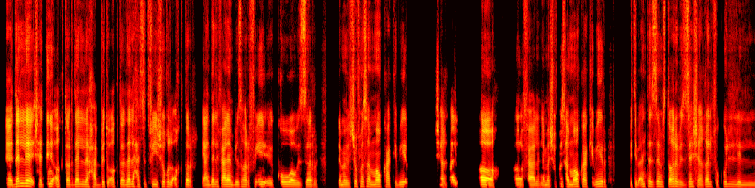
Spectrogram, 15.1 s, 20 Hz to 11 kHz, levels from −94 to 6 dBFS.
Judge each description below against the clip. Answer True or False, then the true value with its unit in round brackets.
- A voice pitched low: True (125 Hz)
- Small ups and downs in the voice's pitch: True (2.1 semitones)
